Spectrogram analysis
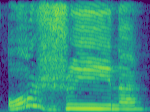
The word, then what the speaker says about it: ожина: ось так жолуді починаємо наступне слово ожина де стоять ти буде наголос ожина правильно на другому складі жив на звуки и перевірили добре наступне слово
